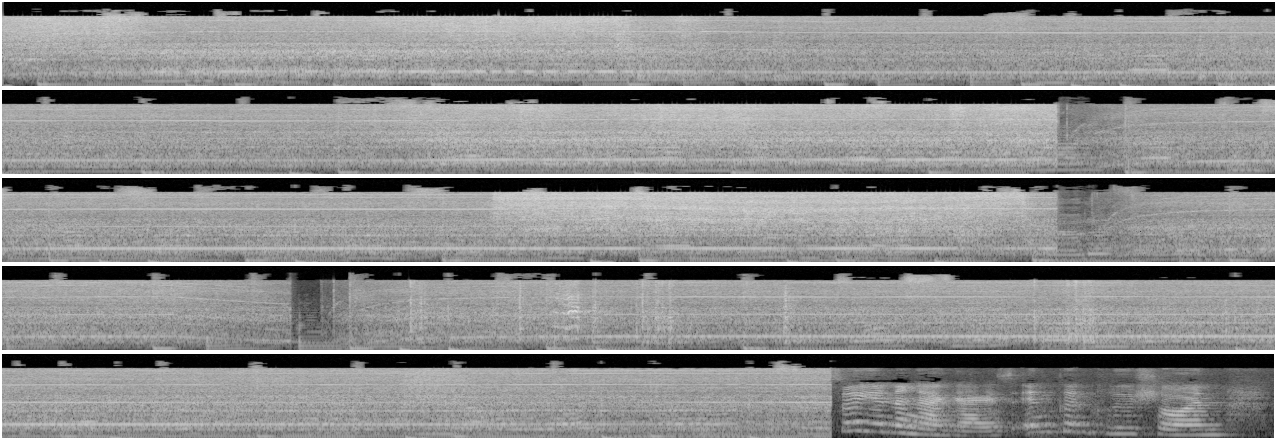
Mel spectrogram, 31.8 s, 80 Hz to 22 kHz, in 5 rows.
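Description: Two Deerma DX700 and DX810 vacuum cleaners running together as they suck up debris: a steady motor whine with a loud rush of air. About eighteen seconds in the whine drops in pitch and cuts out, then rises again as a motor restarts. Background music with a steady beat plays underneath.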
